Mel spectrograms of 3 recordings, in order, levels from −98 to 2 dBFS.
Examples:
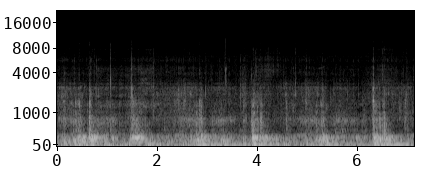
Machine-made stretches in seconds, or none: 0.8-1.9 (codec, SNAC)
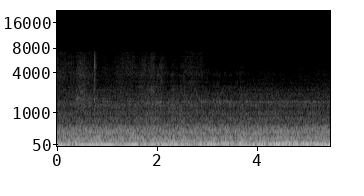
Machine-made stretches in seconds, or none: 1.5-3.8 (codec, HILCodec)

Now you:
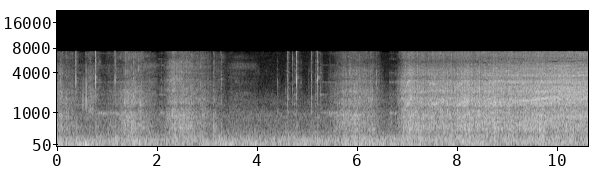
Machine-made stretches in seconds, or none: none

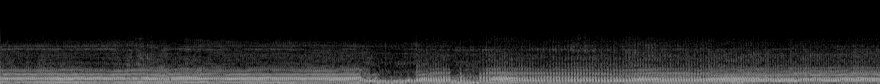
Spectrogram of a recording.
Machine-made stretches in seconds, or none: none

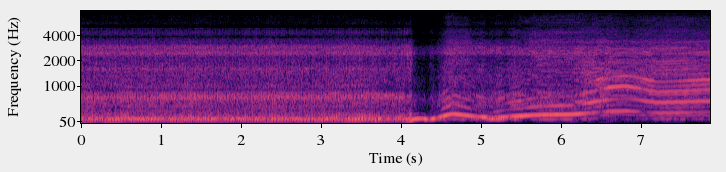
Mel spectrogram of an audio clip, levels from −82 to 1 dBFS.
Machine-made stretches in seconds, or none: 5.5-6.6 (codec, SNAC)

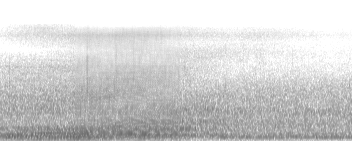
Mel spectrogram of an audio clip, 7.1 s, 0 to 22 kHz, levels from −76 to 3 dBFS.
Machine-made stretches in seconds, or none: 1.5-3.6 (vocoder, Vocos)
